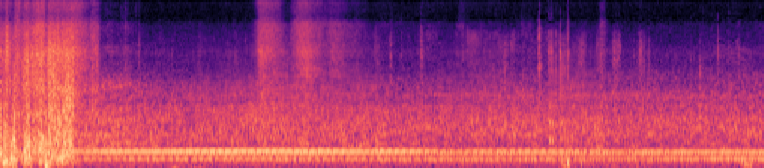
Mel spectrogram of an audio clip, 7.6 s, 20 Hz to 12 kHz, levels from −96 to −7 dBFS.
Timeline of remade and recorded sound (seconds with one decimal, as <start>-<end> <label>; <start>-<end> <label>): 0.0-1.9 recorded; 1.9-3.8 remade; 3.8-4.4 recorded; 4.4-5.0 remade; 5.0-5.5 recorded; 5.5-6.0 remade; 6.0-7.6 recorded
